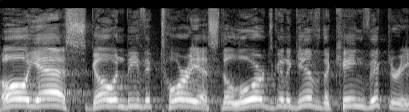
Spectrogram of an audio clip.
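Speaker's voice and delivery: mock sneering sarcasm. Retelling a Bible story, the prophet answering the king, imitating sarcasm. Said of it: "and with sarcasm".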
